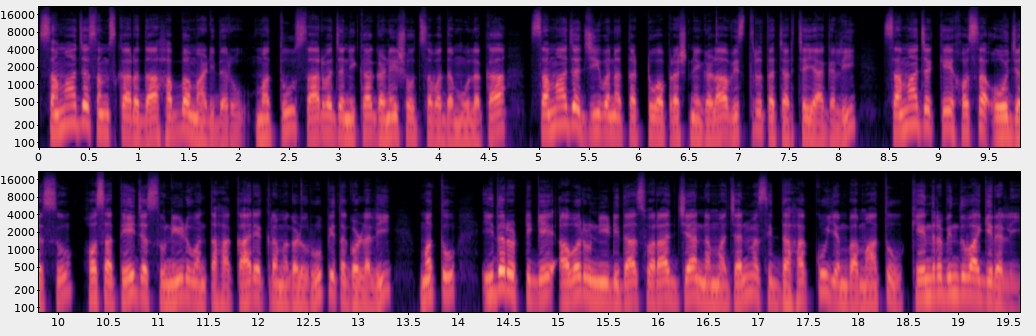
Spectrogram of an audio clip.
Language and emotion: Kannada, neutral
